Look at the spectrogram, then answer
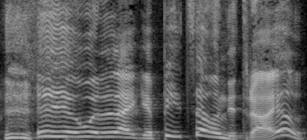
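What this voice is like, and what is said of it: Bad put-on Italian accent. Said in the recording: “they just do a bad accent ... Italian”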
